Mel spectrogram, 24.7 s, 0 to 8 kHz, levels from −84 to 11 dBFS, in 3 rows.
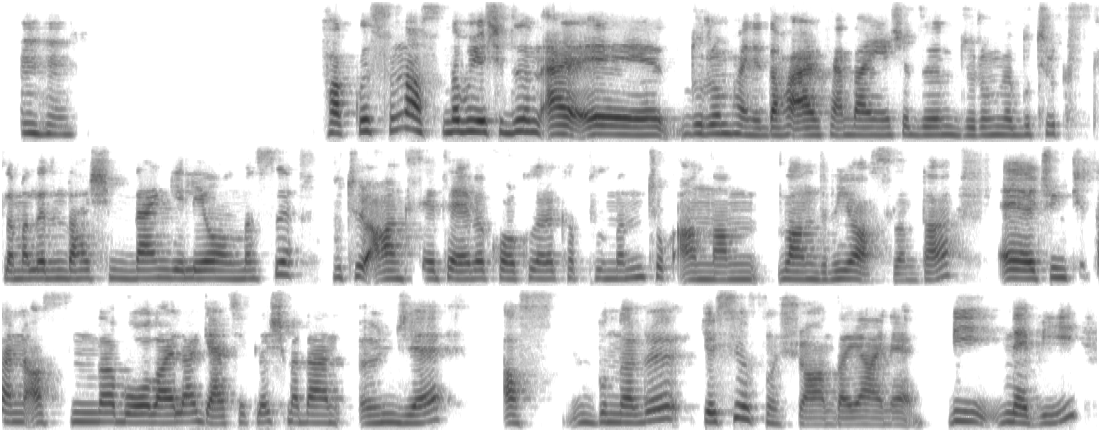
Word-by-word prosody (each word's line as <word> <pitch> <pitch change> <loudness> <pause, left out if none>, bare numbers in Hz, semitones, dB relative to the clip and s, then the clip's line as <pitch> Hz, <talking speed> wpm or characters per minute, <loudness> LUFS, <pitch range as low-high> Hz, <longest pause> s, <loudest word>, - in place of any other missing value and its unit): Hı 210 - -3
hı. 185 -2 -5 1.9
Haklısın, 245 +5 +2
aslında 240 -4 +5
bu 245 - +3
yaşadığın, 235 0 +5
aaa, 190 +1 +7
eee, 175 -2 +6
durum, 195 0 -1
hani, 165 -3 -1
daha 170 +1 +4
erkenden 165 +1 +4
yaşadığın 170 +1 -3
durum 170 +2 -6
ve 165 -1 -5
bu 180 - -10
tür 190 +1 -9
kısıtlamaların 180 0 -3
daha 180 0 0
şimdiden 180 0 -1
geliyor 180 0 +1
olması, 175 +9 -5 0.3
bu 200 -1 -10
tür 225 - -2
anksiyeteye 175 0 0
ve 180 - +1
korkulara 175 0 -3
kapılmanı 180 +2 -9
çok 205 -1 -8
anlamlandırıyor 160 +1 -2
aslında. 145 - -5 0.3
Eee, 180 -1 +5
çünkü 195 +3 -6
sen, 190 -4 -3
aslında, 195 +1 -3
bu 180 0 +3
olaylar 180 +1 +3
gerçekleşmeden 180 +1 -2 0.2
önce 170 +5 -2 0.4
as 170 +1 -4
bunları 185 +7 -3 0.2
yaşıyorsun 200 - -2
şu 150 -2 -7
anda, 140 0 -2
yani, 140 +1 -3 0.2
bir 195 -3 -3
nevi 175 - -1
180 Hz, 115 wpm, -20 LUFS, 170-190 Hz, 1.9 s, aaa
